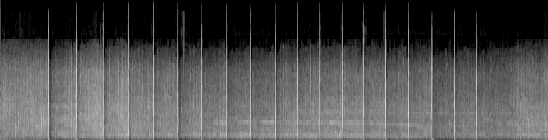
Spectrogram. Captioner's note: many applauding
